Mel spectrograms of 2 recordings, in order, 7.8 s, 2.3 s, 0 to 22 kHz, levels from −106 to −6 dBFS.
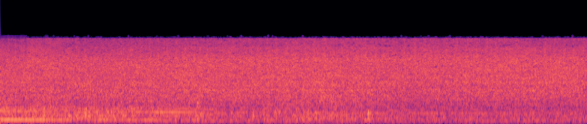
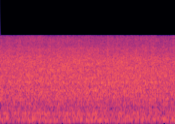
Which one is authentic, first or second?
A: first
